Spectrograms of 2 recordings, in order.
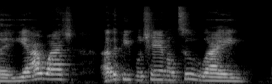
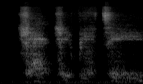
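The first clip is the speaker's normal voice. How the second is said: very quiet, very slow, hushed voiceover-style whisper. Telling live viewers about AI ads, imitating an ad's whisper. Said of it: "the whispering part be like".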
